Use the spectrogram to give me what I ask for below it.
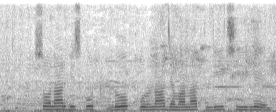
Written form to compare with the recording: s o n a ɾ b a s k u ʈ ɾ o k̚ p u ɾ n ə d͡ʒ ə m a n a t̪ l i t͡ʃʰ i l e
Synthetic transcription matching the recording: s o n a ɾ b i s k u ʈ l o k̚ p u ɾ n a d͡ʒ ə m a n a t̪ l i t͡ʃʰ i l e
